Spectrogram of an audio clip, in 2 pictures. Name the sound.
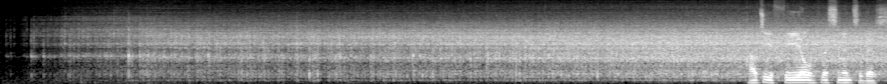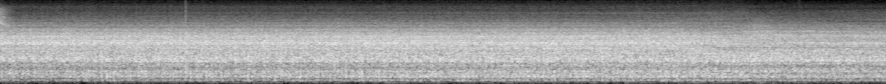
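electric kettle heating water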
